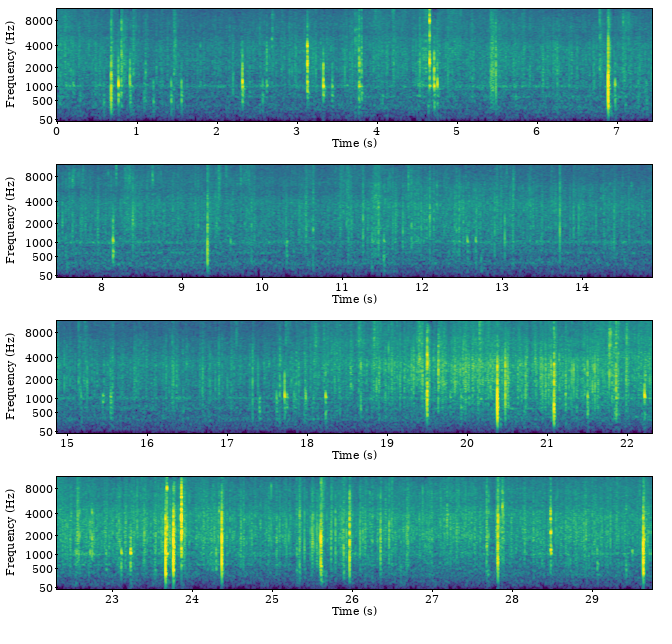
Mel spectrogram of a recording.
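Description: Rain falling on a ground blind: a steady hiss with many sharp, scattered taps of single drops. The rain gets heavier about two-thirds of the way through, then eases a little.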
